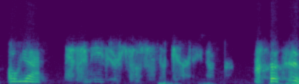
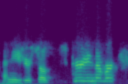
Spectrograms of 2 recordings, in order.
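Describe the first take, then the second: First: The line is whispered. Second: The line is said in a steady, normal voice.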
